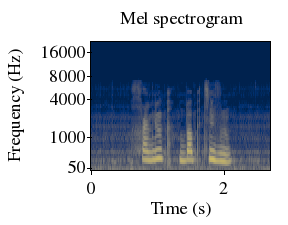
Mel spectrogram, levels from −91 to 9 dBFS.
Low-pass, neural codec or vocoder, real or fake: 7.2 kHz; autoencoder, 22.05 kHz, a latent of 192 numbers a frame, VITS, trained on many speakers; fake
